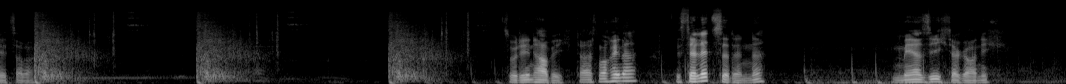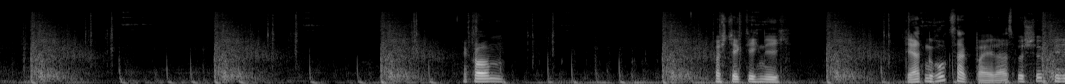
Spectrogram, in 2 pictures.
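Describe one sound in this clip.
A gun fires single shots, each trailing off in a short echo.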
